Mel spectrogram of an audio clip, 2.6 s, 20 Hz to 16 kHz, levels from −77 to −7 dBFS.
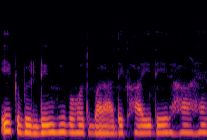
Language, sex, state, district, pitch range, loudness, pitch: Maithili, female, Bihar, Supaul, 150-160 Hz, -31 LUFS, 155 Hz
